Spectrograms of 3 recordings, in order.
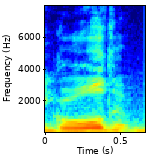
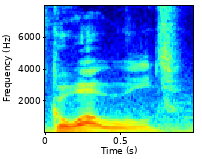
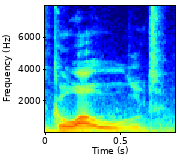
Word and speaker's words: Goa'uld: Well, it's the human characters in the series say Gould, but the actual pronunciation is Goa'uld. And if you don't believe me, listen to how Teal'c says it. Teal'c always says Goa'uld. Gould is just the intentional mispronunciation that our favorite human characters say.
